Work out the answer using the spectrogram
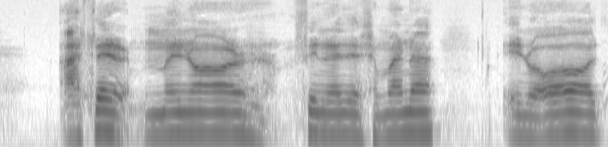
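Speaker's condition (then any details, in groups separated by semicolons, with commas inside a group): Condition akin to cerebral palsy; acquired after age three, lasting sequelae from an event or accident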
